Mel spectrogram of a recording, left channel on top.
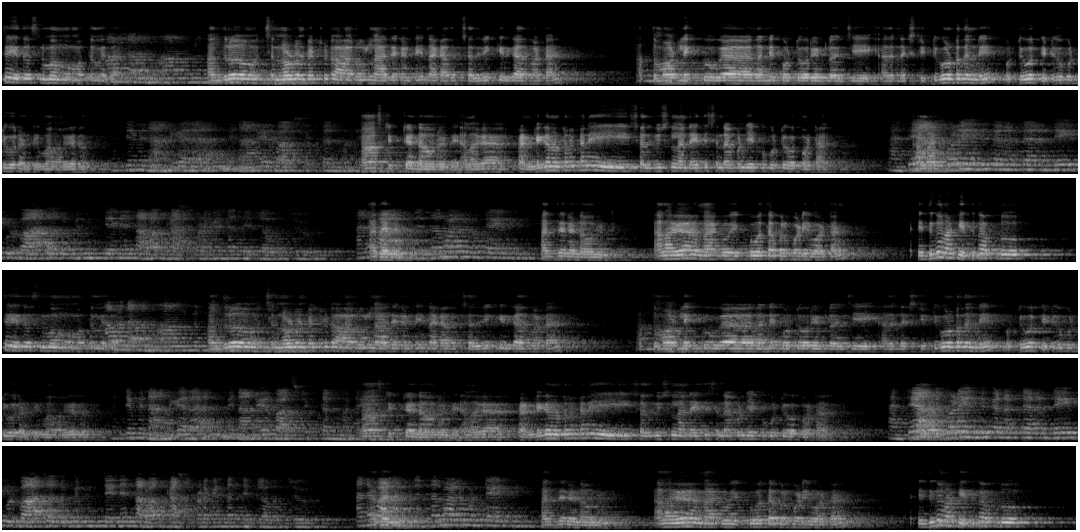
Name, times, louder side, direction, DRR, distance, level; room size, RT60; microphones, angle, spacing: voice 1, 0.0-1.2 2.1-5.6 6.5-9.9 10.2-11.6 14.4-19.0 19.9-20.1 25.2-25.5 26.9-27.6 28.0-30.0 30.7-31.7, left 2 dB, 40° left, 7 dB, 0.7 m, -26 dB
voice 2, 1.0-2.9 6.3-6.8 11.8-14.6 19.6-24.6 25.1-26.8, right 1 dB, 50° right, -2 dB, 2.8 m, -35 dB
19.5 x 10.0 x 2.2 m, 1.5 s
head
